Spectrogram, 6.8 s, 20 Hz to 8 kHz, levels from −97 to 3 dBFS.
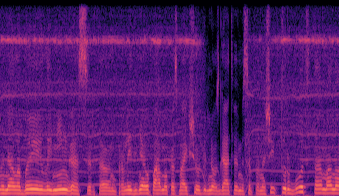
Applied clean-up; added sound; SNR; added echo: none; Drill; 17 dB; none.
